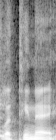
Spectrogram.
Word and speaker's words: Latine: So that's out, but they've created a new term, Latine. Latine is the new term they want to use. Latine. Not just Hispanic, not just, is it Latine? It's Latine.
